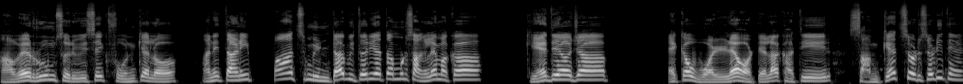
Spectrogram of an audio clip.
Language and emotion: Goan Konkani, surprised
